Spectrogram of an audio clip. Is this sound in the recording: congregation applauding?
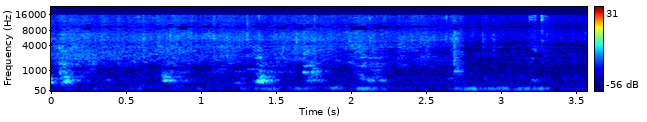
no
